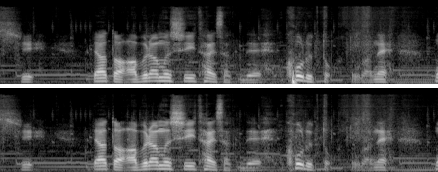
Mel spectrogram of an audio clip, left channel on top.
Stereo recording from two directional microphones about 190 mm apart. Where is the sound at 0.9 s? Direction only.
20° left (ahead or behind).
